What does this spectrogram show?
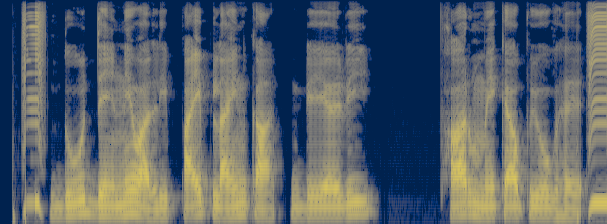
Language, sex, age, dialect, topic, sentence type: Hindi, male, 18-24, Awadhi Bundeli, agriculture, statement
